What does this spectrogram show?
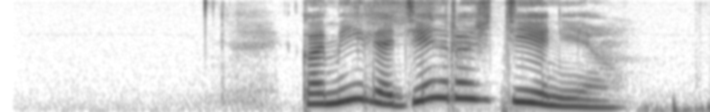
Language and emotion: Russian, positive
